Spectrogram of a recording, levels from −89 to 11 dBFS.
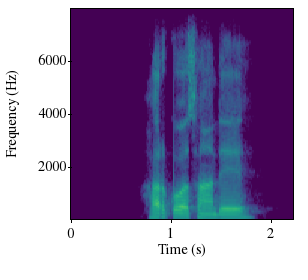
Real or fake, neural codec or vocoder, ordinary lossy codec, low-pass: real; none; Opus, 32 kbps; 7.2 kHz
